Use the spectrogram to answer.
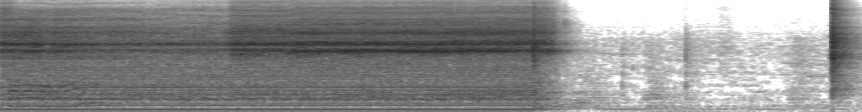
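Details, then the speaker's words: Loud steady buzzing hum of a home compressor nebulizer running for about five seconds, then stopping, leaving quiet room noise and a click, during a demonstration of setting up a nebulization kit with a child's mask. "So போட்டு இங்கே button ஒன்று இருக்கும், on off button. So on பண்ணிவிட்டு ஸ்விட்ச் போட்டுட்டா ஒரு நிமிஷம். ஸ்விட்ச் ஆன் பண்ணிட்டேன்னா"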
